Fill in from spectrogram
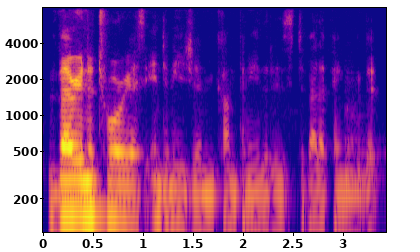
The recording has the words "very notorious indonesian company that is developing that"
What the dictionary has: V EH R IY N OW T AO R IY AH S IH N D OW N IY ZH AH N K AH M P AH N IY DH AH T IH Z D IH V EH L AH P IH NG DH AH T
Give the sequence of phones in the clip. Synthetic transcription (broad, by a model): V EH R IY N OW T AO R IY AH S IH N D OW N IY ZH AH N K AH M P AH N IY DH AH T IH Z D IH V EH L AH P IH NG DH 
